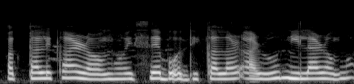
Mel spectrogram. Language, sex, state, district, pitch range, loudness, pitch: Assamese, female, Assam, Kamrup Metropolitan, 250-275 Hz, -12 LUFS, 265 Hz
